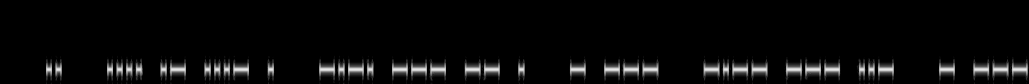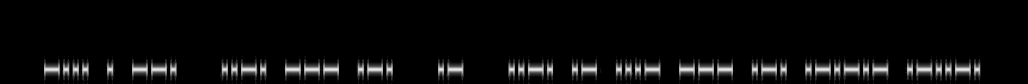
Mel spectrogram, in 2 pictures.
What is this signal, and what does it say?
Morse code, heard as a keyed tone, about 25 wpm, spaced as for 22 wpm, 700 Hz. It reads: I HAVE COME TO YOU TO BEG FOR A FAVOR."
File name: Pinocchio / Pinocchio ch2 18 25 ik1hge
